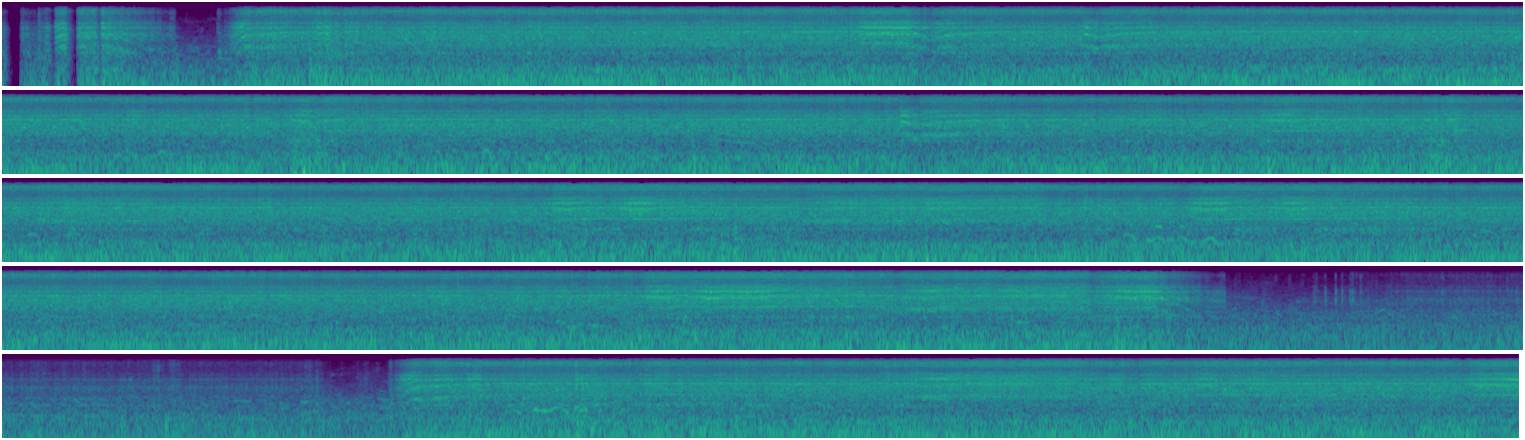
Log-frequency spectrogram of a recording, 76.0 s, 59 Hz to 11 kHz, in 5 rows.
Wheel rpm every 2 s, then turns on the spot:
70, 140, 230, 230, 190, 210, 230, 230, 230, 230, 230, 230, 220, 230, 230, 230, 230, 230, 230, 230, 230, 230, 230, 230, 230, 230, 220, 230, 80, 10, 20, 20, 160, 230, 230, 230, 230, 220.
56-64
